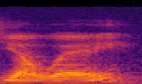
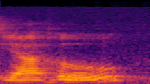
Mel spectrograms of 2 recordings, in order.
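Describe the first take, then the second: First: The second syllable sounds like 'way'. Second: The second syllable sounds like 'oo'. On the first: This is one scholarly guess at the lost second syllable. "we don't know if it was Yahweh" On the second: This is another scholarly guess at the lost second syllable. "We don't know if it was Yahoo"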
